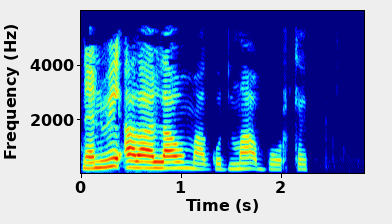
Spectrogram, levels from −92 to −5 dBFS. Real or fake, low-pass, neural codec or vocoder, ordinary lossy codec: fake; 5.4 kHz; codec, 16 kHz, 4 kbps, X-Codec, WavLM features, trained on Multilingual LibriSpeech; MP3, 32 kbps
